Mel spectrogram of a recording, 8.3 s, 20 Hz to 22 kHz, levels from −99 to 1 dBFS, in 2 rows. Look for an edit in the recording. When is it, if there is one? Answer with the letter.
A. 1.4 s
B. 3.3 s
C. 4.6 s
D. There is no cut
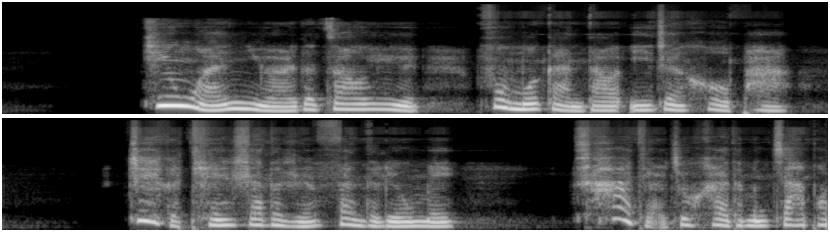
B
